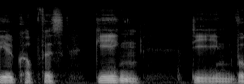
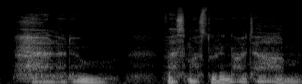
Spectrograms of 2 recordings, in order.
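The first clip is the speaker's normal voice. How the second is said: airy, soft, breathy and hushed; 5 semitones lower, 9 dB quieter than usual. Example of a voice that sends a particular signal: soft, breathy voice. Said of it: "Auch das wäre in gewissen Situationen dann wieder angemessen".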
